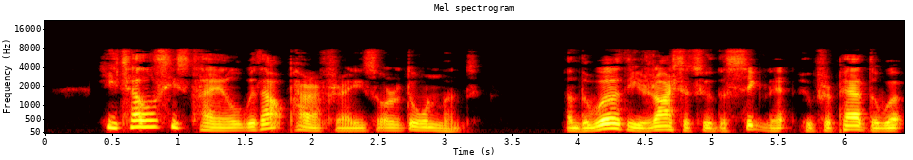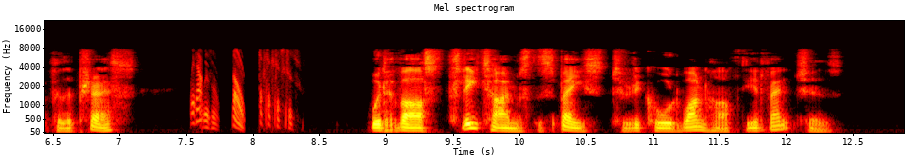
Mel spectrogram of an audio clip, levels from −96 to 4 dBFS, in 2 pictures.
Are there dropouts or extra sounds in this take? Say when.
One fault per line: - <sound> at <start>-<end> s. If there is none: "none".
- chirp at 7.5-8.4 s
